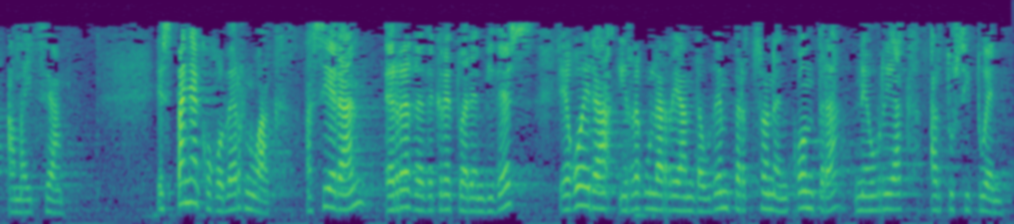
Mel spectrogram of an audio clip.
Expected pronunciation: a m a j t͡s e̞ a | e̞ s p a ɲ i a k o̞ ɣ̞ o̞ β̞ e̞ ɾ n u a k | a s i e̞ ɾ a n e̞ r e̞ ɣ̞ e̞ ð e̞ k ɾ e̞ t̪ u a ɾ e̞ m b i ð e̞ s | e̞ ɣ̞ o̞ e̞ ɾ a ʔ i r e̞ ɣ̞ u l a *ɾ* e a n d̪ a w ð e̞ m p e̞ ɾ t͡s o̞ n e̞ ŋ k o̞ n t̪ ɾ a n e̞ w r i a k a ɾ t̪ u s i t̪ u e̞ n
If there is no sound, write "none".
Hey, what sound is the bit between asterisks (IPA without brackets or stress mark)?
r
